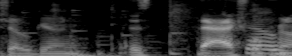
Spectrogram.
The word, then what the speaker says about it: shogun: It's pronounced Shogun.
